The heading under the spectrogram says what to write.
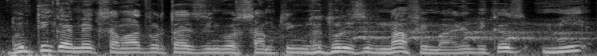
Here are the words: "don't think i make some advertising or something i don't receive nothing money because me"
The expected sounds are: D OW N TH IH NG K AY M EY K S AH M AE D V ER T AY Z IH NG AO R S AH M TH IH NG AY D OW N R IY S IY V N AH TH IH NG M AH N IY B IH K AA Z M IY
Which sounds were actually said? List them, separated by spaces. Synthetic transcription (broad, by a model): D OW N T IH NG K AY M EY K S AH M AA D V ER T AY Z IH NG AO R S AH M T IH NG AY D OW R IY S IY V N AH F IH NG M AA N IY B IH K AA Z M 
